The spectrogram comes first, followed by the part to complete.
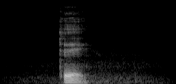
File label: French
